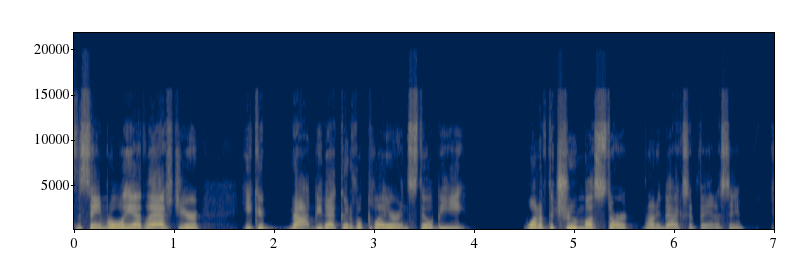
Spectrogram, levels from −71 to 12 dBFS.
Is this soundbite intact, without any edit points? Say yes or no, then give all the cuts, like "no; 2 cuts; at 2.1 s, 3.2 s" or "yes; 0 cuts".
yes; 0 cuts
